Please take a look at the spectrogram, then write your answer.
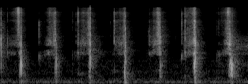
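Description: Tarot cards are shuffled in about seven quick, evenly spaced riffling bursts, crisp and close, with no talking.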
